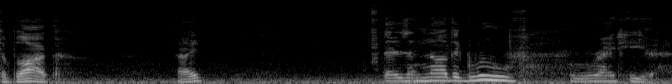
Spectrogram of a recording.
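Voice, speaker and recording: With audible room echo, a man speaks at a very slow pace, his intonation lively. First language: not English. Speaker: DIY auto mechanic. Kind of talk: tutorial. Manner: halting, repeats words; casual.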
